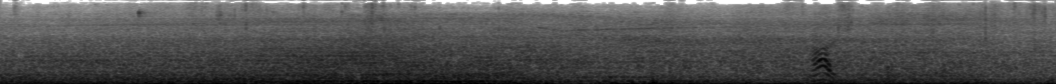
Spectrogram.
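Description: Steady low rumble of road traffic from a nearby street, with faint voices in the background.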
